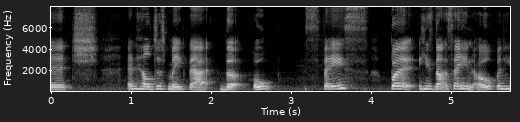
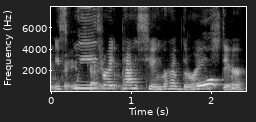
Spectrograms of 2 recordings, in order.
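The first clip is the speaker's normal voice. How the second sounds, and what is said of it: Put-on Wisconsin accent. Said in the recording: “That was my Wisconsin accent.”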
